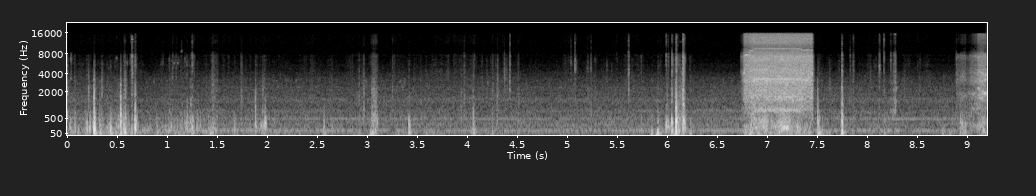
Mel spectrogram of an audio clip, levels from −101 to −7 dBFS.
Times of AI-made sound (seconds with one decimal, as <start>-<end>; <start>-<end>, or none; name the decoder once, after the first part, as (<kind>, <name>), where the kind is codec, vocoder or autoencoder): none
